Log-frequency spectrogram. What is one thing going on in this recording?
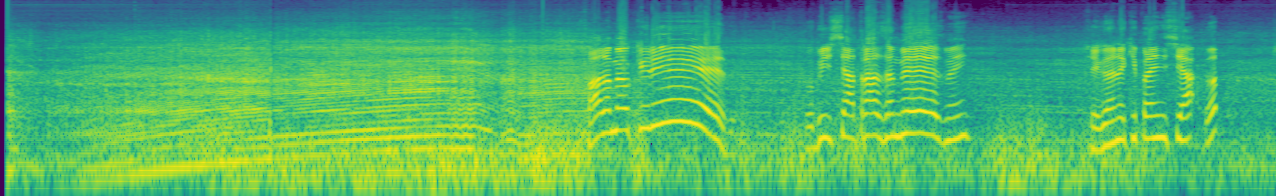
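A motorcycle engine revs up and drops as the rider shifts gears.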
